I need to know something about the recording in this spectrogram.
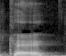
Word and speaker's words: che: use che, the expression che, which just like chi, there's an H following the C, so it sounds like a k sound.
